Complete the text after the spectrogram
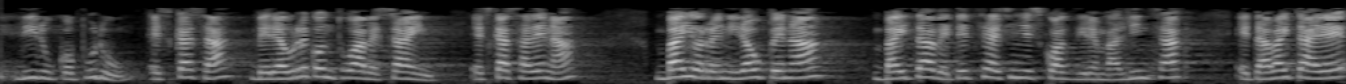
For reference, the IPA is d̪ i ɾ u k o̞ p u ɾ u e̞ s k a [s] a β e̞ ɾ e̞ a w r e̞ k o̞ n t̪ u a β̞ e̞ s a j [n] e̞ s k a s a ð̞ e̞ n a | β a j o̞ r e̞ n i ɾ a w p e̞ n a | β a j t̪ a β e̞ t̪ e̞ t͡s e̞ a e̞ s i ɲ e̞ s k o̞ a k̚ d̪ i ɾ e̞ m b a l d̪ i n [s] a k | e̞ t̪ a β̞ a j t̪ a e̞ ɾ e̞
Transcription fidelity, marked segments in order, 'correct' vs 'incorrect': correct, correct, incorrect

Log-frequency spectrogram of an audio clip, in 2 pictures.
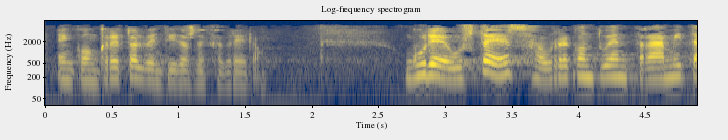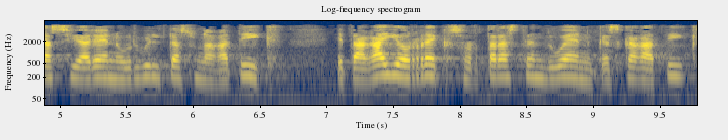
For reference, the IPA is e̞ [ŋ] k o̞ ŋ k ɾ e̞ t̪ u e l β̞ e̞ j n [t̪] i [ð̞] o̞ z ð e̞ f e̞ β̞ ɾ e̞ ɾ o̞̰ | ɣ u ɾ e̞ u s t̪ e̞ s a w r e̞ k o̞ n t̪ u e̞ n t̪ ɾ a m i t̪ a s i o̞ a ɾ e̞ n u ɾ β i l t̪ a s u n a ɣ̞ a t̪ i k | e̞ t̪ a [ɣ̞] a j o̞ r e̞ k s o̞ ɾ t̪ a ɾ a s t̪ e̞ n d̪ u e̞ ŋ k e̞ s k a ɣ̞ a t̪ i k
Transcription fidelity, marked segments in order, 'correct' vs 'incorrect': correct, correct, correct, correct

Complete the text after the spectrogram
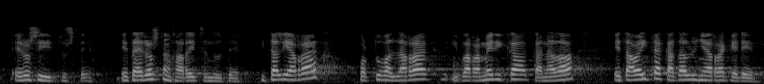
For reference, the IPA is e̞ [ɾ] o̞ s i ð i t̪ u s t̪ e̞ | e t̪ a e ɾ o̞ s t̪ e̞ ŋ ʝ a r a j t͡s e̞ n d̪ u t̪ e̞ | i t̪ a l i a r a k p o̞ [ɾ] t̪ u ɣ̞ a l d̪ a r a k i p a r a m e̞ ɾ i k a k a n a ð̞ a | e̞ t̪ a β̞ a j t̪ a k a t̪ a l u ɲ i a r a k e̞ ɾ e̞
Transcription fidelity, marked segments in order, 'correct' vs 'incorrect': correct, correct

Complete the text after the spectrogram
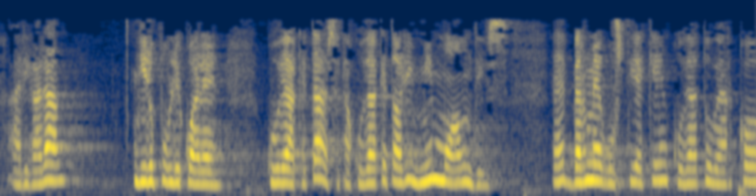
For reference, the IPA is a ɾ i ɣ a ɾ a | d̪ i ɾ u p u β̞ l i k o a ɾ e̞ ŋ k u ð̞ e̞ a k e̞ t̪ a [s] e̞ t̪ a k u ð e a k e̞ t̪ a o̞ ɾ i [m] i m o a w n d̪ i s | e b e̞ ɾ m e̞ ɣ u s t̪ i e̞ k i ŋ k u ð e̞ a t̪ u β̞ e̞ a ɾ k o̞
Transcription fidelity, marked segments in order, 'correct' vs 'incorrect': correct, correct

